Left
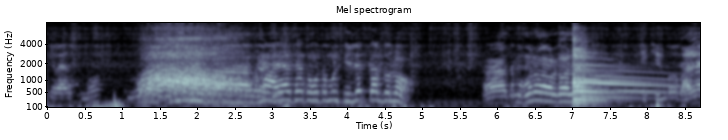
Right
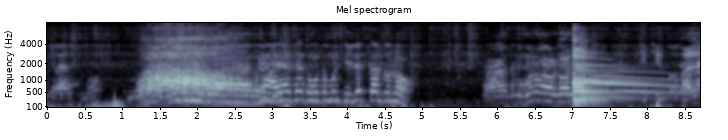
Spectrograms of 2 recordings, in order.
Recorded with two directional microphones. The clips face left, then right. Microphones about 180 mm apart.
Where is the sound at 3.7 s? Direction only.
10° left (ahead or behind).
